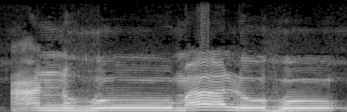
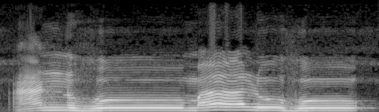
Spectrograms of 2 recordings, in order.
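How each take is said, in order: Both takes have the same delivery.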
